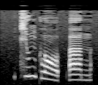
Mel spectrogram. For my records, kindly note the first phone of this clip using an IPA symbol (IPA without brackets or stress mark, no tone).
t͡ɕ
